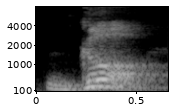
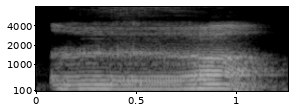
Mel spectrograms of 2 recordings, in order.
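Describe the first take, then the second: First: The sound is a hard stop like g. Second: The throat sound is rough with strong vibration. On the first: "ada juga yang menyamakannya dengan bunyi go" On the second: "gha dibaca dengan adanya getaran di tenggorokan"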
